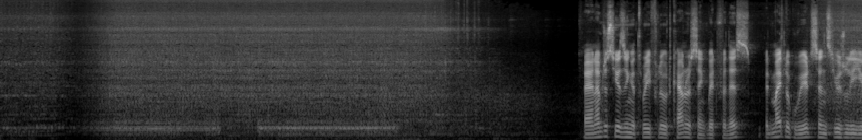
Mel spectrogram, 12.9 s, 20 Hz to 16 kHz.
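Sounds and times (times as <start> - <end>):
bit cutting metal: 12.2 - 12.9.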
